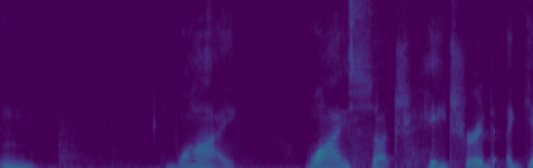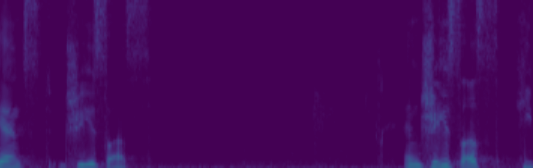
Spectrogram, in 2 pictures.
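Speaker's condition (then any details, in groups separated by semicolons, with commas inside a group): No condition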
